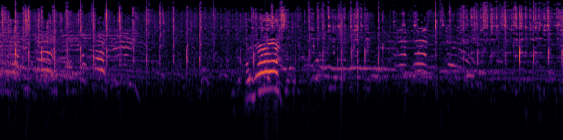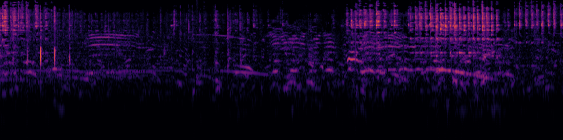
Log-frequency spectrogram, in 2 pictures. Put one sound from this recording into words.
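Young men on a sideline shout and call out to each other.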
